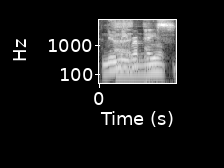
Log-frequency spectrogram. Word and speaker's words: Noomi Rapace: Noomi Rapace. – Noomi Rapace.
